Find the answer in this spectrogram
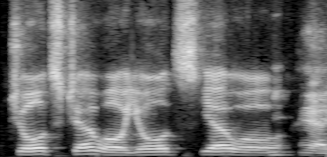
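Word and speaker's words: Jordsjø: And, um, I don't know how you pronounce their name. Is it like George Joe or Yords Yo or Yeah. Yordsio.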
